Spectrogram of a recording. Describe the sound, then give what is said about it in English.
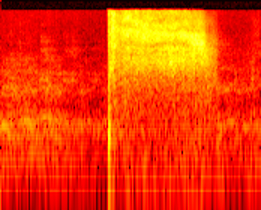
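A voice imitates a viper with one sharp, sustained hiss lasting about a second, starting abruptly with a burst and fading out, fairly loud against a quiet background. “And that as soon as that is brought up, that viper comes up like this.”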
